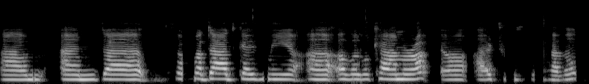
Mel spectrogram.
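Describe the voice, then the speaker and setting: A woman's voice: fairly high pitch, flat delivery, moderate pace, no echo, highs cut off. A woman from the Republic, a guest photographer speaking in a reflective, hesitant way with many fillers. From Czech Republic. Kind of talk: casual interview.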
